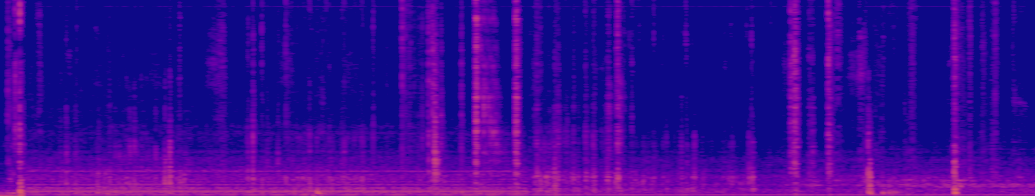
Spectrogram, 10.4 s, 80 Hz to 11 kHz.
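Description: Scattered light clicks and taps from a screwdriver and hands working on the metal case of a Yaesu FT-991A transceiver as it is taken apart, about one click a second, over a steady low hum.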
